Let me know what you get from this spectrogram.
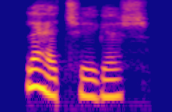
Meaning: possible
- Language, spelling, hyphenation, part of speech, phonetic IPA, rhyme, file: Hungarian, lehetséges, le‧het‧sé‧ges, adjective, [ˈlɛhɛt͡ʃːeːɡɛʃ], -ɛʃ, Hu-lehetséges.ogg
